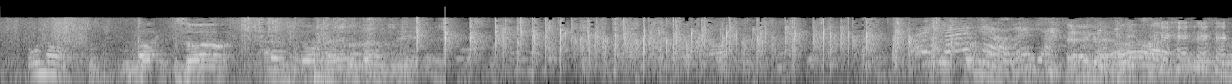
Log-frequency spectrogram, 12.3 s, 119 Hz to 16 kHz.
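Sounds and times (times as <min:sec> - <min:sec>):
speech: 0:00.3 - 0:04.6
hand clapping from several people: 0:04.1 - 0:09.9
laughter: 0:10.5 - 0:12.3.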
